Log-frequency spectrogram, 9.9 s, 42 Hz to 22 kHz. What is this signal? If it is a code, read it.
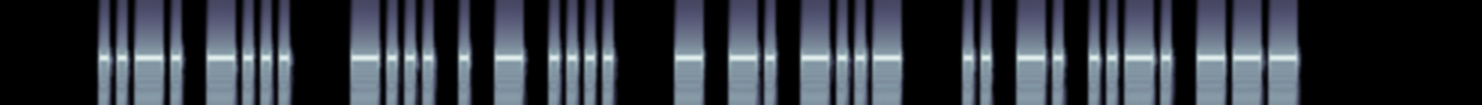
Morse code, heard as a keyed tone, about 20 wpm, 700 Hz. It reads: FB BETH TNX INFO
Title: Practice QSO - Exchange 3 - More Info - 20wpm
